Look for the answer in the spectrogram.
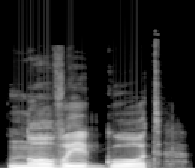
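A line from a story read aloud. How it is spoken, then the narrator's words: Sigh. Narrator (Russian): вздохнул Нанук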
